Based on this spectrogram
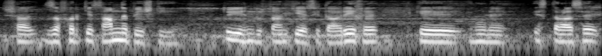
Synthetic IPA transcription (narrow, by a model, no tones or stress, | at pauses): ʃaːzɐfəɾkesaːmnepeːʃkiɛːt̪ojeɦɪ̃nd̪ʊst̪aːnkiɛːsit̪aːɾiːxɦɛ | keʊnɦõːne | ɪst̪ɐɾase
